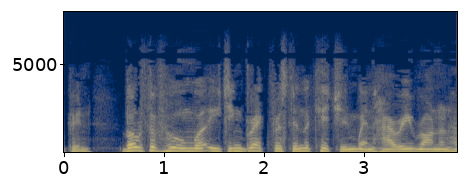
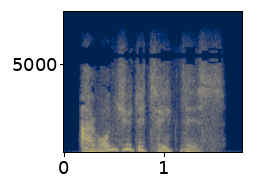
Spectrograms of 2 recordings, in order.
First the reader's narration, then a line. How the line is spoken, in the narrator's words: he said quietly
